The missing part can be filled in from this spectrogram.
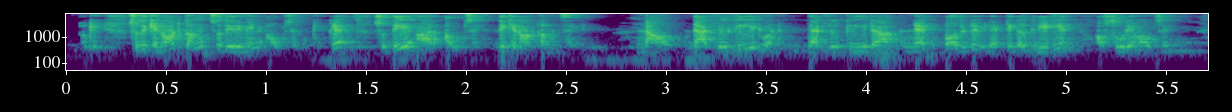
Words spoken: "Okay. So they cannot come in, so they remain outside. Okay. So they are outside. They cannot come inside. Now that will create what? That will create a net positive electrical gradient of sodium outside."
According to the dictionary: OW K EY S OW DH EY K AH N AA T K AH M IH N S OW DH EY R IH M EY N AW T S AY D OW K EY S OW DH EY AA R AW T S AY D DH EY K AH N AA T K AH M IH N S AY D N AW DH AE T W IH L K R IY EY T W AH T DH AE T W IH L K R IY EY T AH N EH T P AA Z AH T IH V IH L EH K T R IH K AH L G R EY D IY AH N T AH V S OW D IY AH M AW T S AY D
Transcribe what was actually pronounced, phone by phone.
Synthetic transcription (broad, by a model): OW K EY S OW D EY K AH N AA T K AH M IH N S OW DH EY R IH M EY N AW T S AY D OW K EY S OW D EY AA R AW T S AY D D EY K AH N AA T K AH M IH N S AY D N AW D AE T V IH L K R IY EY T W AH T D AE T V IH L K R IY EY T AH N EH T P AA Z AH T IH V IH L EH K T IH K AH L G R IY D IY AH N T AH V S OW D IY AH UH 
